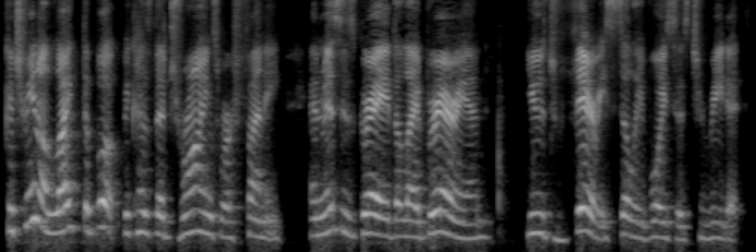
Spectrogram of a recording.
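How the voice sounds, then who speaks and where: A woman student reading a children's picture book aloud in an expressive, gently paced storytelling manner. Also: mid-range voice, normal speed. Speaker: student presenter.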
